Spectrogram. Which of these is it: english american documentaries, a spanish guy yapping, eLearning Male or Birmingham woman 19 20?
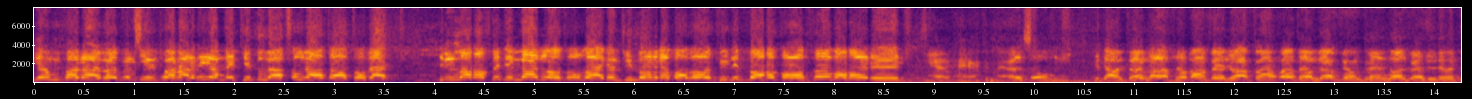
a spanish guy yapping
